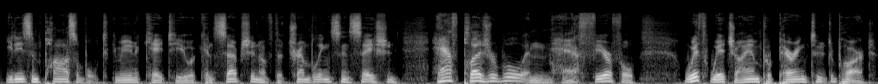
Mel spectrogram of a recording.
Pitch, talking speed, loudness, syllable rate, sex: 105 Hz, 170 wpm, -19 LUFS, 5.6 syllables/s, male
